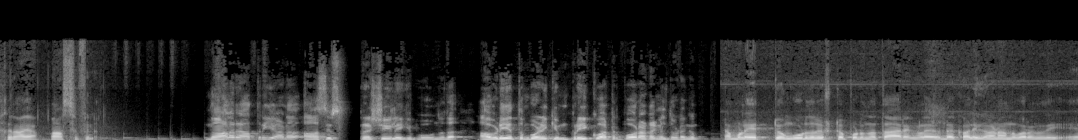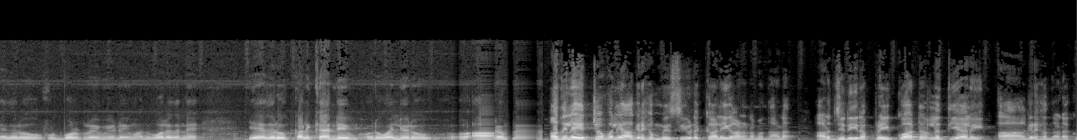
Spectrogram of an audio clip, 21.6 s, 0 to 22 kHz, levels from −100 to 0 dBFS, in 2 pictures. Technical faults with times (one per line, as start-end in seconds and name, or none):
3.37-3.63 long network dropout
15.30-16.17 repeated packet loss (robotic sound)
